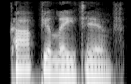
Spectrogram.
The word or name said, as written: copulatively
